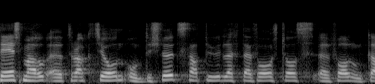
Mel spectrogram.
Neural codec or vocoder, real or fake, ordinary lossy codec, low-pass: codec, 16 kHz, 0.8 kbps, ZipCodec; fake; none; 7.2 kHz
